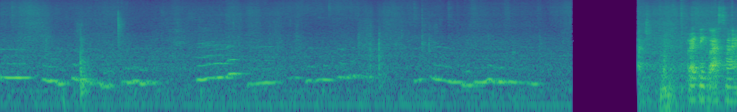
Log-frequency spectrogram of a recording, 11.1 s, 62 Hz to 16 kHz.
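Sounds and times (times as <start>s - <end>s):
woman humming a slow melody: 0.0s - 8.2s.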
